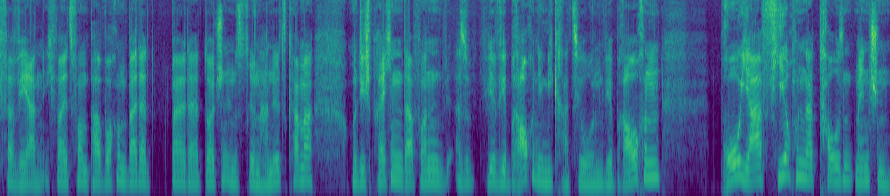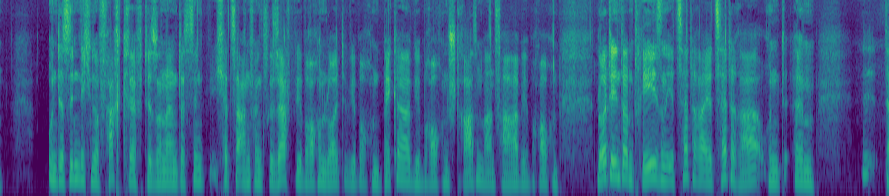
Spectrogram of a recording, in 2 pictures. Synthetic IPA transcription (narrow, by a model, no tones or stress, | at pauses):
fɛɐveːʁənʔɪçv̥aːɐjɛt͡stfoːɐnpʰaːɐvɔχn̩baɪɾeːɐ | b̥aɪdeːɐdɔʏt͡ʃn̩ɪndʊstʁ̥iːʊntɦandl̩skʰamɐʔʊntd̥iːʃpʁ̥ɛçn̩dafɔnʔalzoviːɐviːɐbʁaʊxn̩diːmiɡʁat͡sjoːnviːɐbʁaʊxn̩ | pʁ̥oːjaːɐfiːɐhʊndɐtʰːaʊzn̩tmɛnʃn̩ | ʔʊntd̥asz̥ɪntnɪçtnuːɐfaχkʁ̥ɛftəzɔndɐndasz̥ɪntɪçhatəsjaːʔanfaŋsɡ̥əzaːk̚tv̥iːɐbʁaʊxn̩lɔʏtəviːɐbʁaʊxn̩bɛkɐviːɐbʁaʊxn̩ʃtʁ̥aːsn̩baːnfaːʁɐviːɐbʁaʊxn̩lɔʏtəhɪntɐmtʁ̥eːzn̩et͡sɛtəʁaːet͡sɛtəʁaːʔʊntʔɛːm | d̥a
